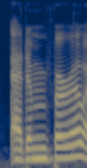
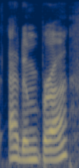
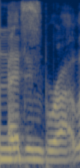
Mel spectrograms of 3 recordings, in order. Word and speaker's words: Edinburgh: And then I got on stage and I said Edinburgh. I pronounced it wrong. It's Edinburgh. – Edinburgh.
